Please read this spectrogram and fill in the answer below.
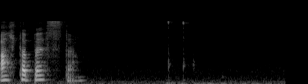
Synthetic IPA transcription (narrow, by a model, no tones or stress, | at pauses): al̥t̪apɛst̪a̰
